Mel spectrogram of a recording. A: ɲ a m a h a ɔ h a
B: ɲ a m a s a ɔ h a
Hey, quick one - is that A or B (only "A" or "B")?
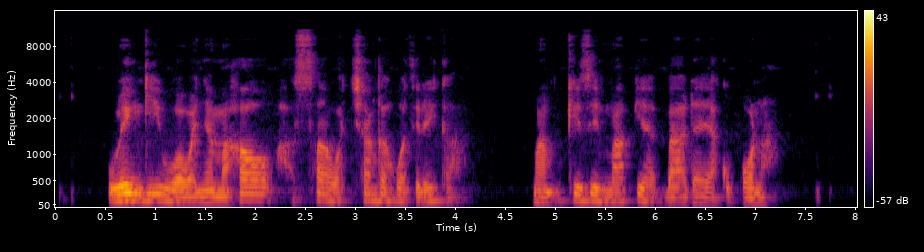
A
